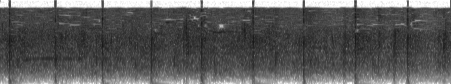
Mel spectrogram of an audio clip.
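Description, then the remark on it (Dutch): A crowd applauds steadily, a dense wash of clapping with a few sharper, louder claps standing out at regular intervals. No one speaks over it. The applause is for the men of the Beeld en Geluid (sound and image) crew. “Dus ook daar dan even een applausje voor.”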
